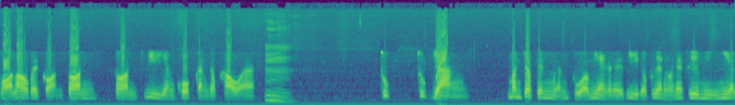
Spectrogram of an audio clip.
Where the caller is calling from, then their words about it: Khlong Toei, Bangkok, Thailand; คลองเตยครับพี่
